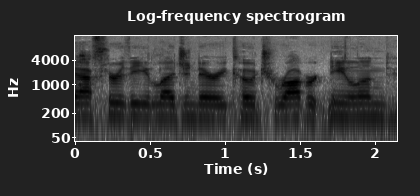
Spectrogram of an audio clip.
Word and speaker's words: Neyland: Neyland. Yes, you are. – I could have sworn it. – I think it's Neyland.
